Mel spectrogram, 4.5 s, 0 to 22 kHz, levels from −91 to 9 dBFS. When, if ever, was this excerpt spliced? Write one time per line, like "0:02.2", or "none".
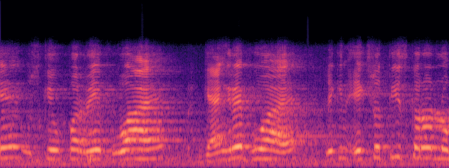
none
